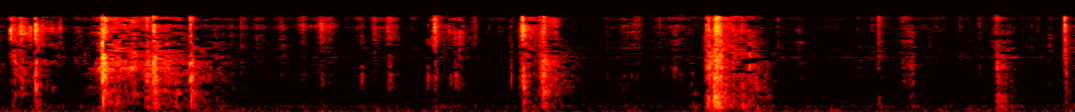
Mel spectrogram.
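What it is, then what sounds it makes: Bar soap being carved. A metal utility knife blade shaves and carves a solid oval purple soap bar held in a palm with long nails, and curled soap shavings break off. A series of short, dry, crisp scraping and crackling cuts with bright, airy edges is separated by brief quiet gaps.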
